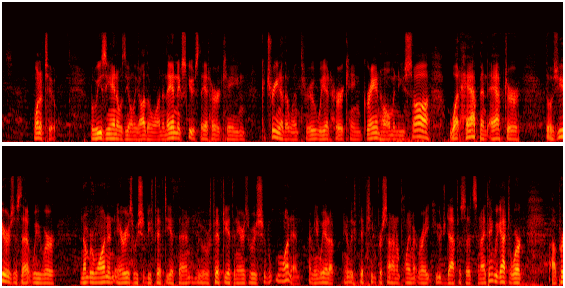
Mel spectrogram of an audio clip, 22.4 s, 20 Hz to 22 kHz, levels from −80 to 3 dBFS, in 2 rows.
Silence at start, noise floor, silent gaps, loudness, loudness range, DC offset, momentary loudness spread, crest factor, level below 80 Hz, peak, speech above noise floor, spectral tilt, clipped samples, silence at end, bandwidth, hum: 0.05 s; -59 dBFS; none; -34 LUFS; 5 LU; under 0.1%; 13 LU; 22 dB; -58 dBFS; -12 dBFS; 25 dB; -5.5 dB/octave; under 0.1%; 0 s; 9.4 kHz; none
